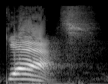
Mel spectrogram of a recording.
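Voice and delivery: slow, high, booming shout; volume turned up. Acted. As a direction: shout each word slowly at someone who doesn't understand. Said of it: "we turn up the volume".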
